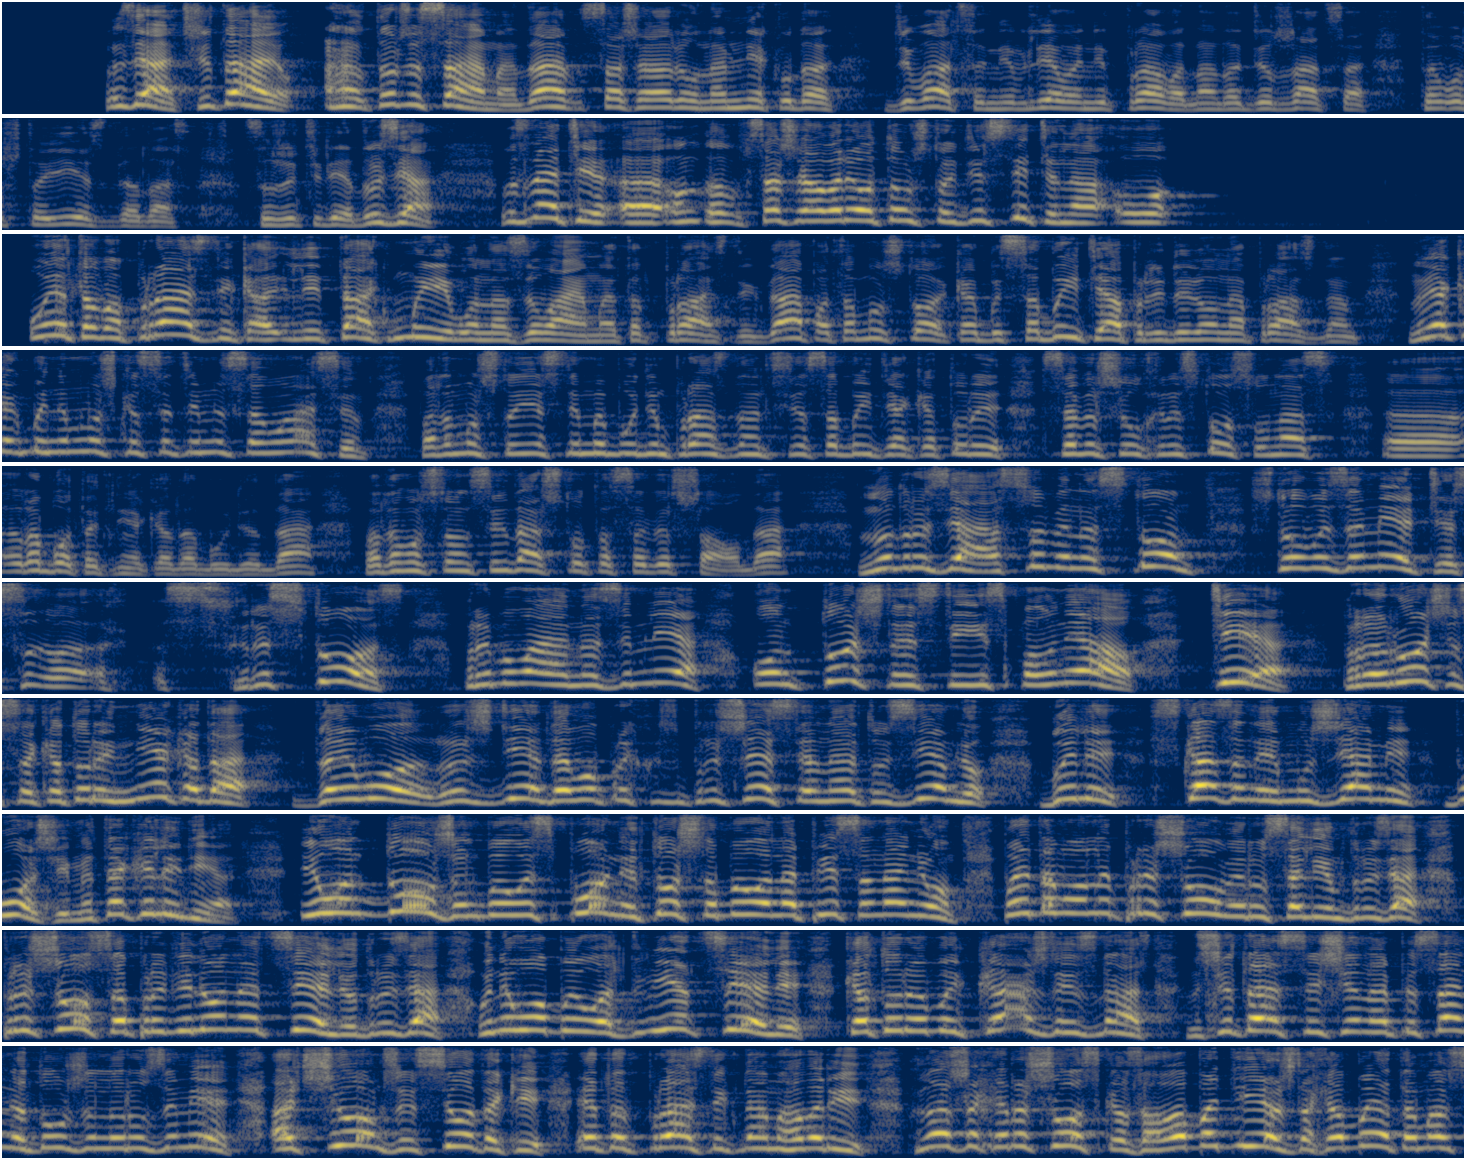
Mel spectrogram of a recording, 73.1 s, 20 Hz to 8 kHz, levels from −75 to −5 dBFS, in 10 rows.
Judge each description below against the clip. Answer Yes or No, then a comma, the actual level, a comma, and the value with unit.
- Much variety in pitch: Yes, wide, 5.9 semitones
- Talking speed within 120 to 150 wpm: Yes, average, 145 wpm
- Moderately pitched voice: No, very high, 270 Hz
